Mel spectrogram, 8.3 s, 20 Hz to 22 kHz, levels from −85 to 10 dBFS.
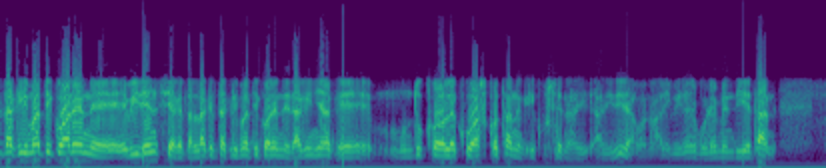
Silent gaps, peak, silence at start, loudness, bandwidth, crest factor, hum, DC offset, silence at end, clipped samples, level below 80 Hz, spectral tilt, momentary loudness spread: none; -4 dBFS; 0 s; -19 LUFS; 11 kHz; 16 dB; none; 0.7%; 0.15 s; under 0.1%; -62 dBFS; -3 dB/octave; 14 LU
